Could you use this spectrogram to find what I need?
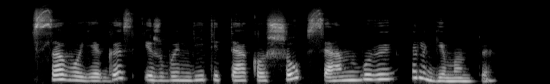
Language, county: Lithuanian, Vilnius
